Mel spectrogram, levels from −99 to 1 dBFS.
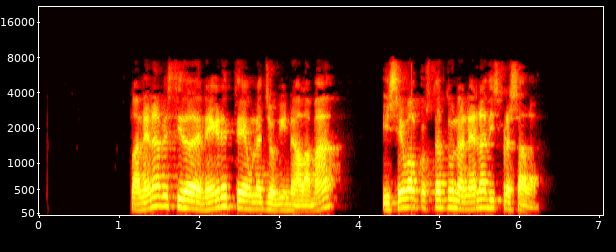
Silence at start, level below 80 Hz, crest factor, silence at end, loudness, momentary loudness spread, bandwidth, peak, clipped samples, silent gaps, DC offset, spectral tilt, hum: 1.15 s; -60 dBFS; 16 dB; 0.8 s; -16 LUFS; 8 LU; 7.8 kHz; -2 dBFS; under 0.1%; 4.13-4.29 s; under 0.1%; -5 dB/octave; none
